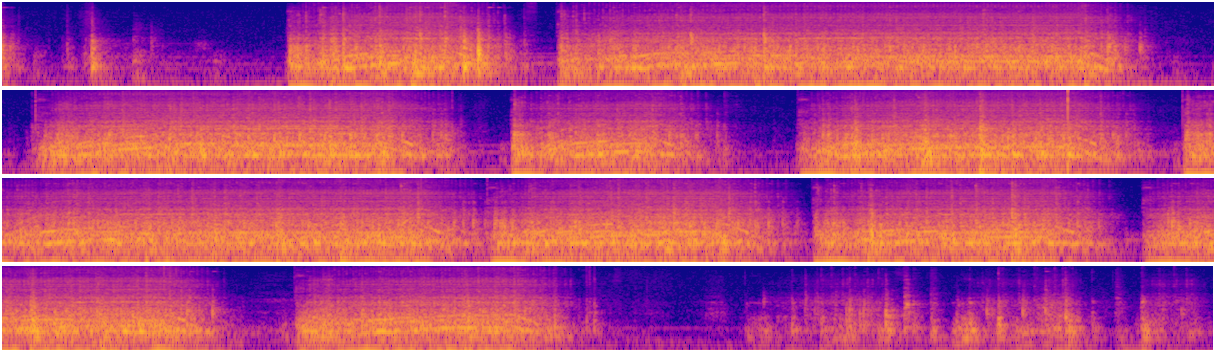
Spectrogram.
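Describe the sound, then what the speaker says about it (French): A home sewing machine stitching a zigzag seam through fabric, running in repeated bursts of a few seconds each, separated by brief stops for lifting and pivoting. "je vais avoir un chouette petit point zigzag qui sera bien beau"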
